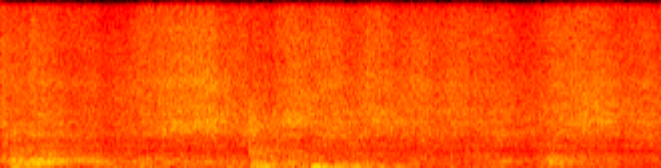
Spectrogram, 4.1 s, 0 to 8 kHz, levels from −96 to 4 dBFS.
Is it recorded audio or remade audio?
remade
